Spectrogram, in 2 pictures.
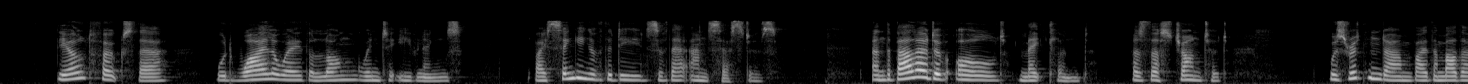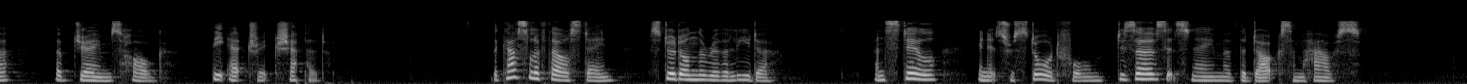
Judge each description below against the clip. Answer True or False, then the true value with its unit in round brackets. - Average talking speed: False (125 wpm)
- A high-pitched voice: True (195 Hz)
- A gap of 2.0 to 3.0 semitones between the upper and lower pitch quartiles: False (3.8 semitones)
